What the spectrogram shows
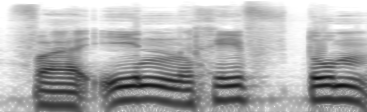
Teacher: Jadi nun sukun berjumpa dengan huruf Kha hukumnya izhar halqi dibaca jelas tidak berdengung Jadi huruf nunnya itu dibaca jelas Fain begitu kemudian tidak didengungkan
